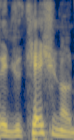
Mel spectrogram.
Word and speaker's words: educational: Moi, j'ai 5 syllabes là-dedans. We'll be talking about your educational background. Alors, accent tonique, là, quand on peut poser plus là, il tombe sur troisième syllabe là.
